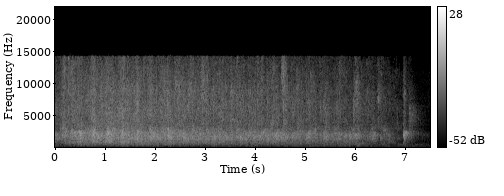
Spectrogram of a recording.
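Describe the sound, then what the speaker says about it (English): A large audience gives a sustained round of applause at a leadership talk, an even, full wash of clapping that holds steady, then thins out near the end with a single sharper clap. "May we have another round of applause?"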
